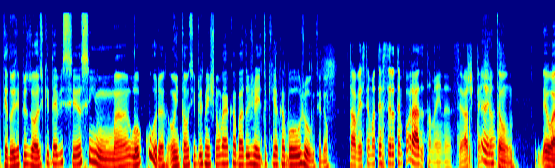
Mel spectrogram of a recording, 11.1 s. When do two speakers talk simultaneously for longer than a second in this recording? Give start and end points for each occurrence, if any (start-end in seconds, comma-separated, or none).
none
